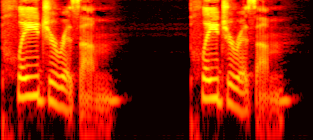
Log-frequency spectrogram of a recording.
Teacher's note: 4 syllables. The middle syllables collapse together.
